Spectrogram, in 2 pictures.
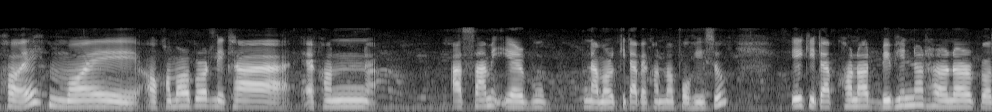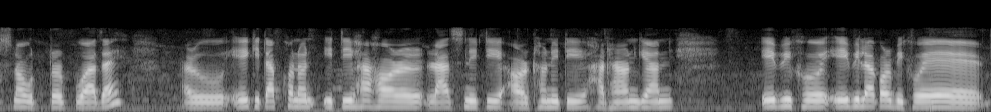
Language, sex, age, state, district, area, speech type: Assamese, female, 45-60, Assam, Jorhat, urban, spontaneous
